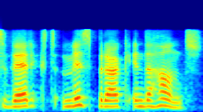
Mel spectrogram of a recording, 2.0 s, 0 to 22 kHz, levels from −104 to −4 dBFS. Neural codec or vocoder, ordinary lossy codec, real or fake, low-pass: codec, 16 kHz, 0.2 kbps, FocalCodec; none; fake; 7.2 kHz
